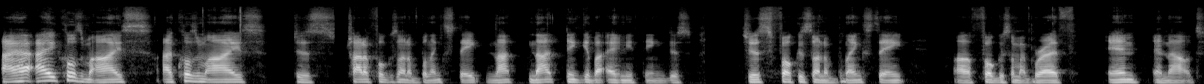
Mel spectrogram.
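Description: A man with fairly low pitch and a plain, everyday voice speaks at a fairly slow pace with ordinary pitch variation. The very clean recording has a silent background and a dry, close sound with no echo. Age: 20s. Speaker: group participant. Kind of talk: casual presentation.

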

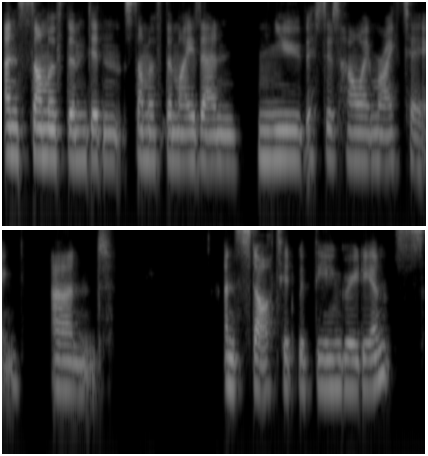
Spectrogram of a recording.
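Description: A woman speaks very slowly with a southern English accent, her pitch fairly low. Her intonation is monotone and flat, against a quiet background. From southern England, London/Kent border. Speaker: poet and writer. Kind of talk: casual interview chat.

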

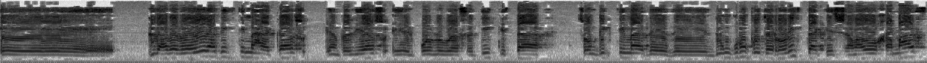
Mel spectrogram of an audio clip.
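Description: Her tone is bright and sharp. The woman speaks at a fairly slow pace. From Argentina, Entre Ríos. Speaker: agronomist, letter writer. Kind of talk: interview.

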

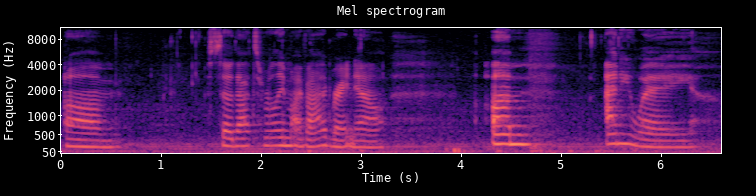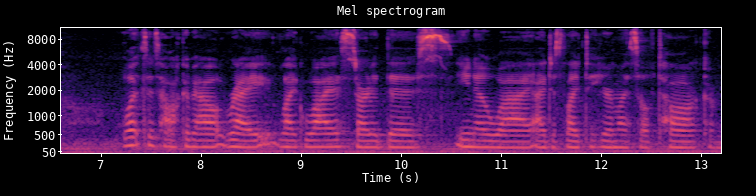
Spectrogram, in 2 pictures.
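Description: Speech comes at a very slow pace with long, frequent pauses and ordinary pitch variation. It's a woman, heard over noticeable background noise. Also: fairly low pitch for a woman. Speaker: podcast host. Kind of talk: casual solo monologue. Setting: home. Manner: chatty.

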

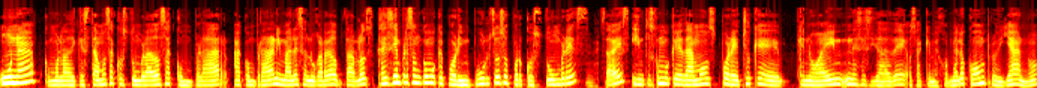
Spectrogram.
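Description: A woman speaks at a moderate pace in a medium pitch, with ordinary pitch variation, hardly any pauses, and a dry, close sound free of echo. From Monterrey, Nuevo León, Mexico. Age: 20s. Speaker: animal rescue founder. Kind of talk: interview. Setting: studio.

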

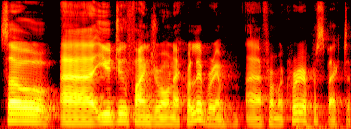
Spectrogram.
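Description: In an Irish accent, a man speaks at medium pitch with ordinary pitch variation on a very clean recording with a silent background. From Ireland. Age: 50s. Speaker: accountant. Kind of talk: casual chat.

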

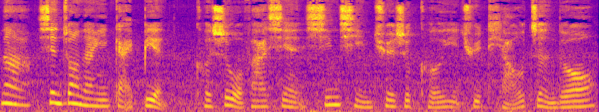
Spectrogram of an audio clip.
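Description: In a room with audible echo, a woman with a fairly low pitch talks at a fairly slow pace in a gentle, warm tone with lively intonation. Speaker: tea ceremony teacher and podcast host. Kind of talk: casual storytelling monologue.

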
